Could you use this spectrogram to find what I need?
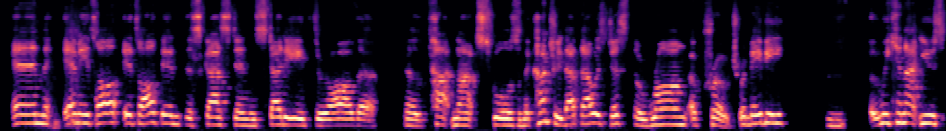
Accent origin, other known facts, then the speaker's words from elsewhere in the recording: New York, United States; it was a little bit of more of a rougher age um, area that I grew up in New York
